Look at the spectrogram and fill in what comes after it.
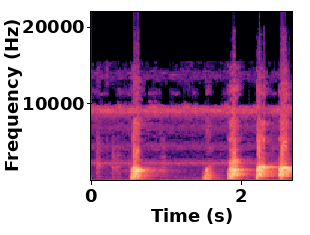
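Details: Jack Russell Terrier puppy named Neo barking: five sharp, loud barks in quick succession, two close together then a short gap and three more, with a quiet background.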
